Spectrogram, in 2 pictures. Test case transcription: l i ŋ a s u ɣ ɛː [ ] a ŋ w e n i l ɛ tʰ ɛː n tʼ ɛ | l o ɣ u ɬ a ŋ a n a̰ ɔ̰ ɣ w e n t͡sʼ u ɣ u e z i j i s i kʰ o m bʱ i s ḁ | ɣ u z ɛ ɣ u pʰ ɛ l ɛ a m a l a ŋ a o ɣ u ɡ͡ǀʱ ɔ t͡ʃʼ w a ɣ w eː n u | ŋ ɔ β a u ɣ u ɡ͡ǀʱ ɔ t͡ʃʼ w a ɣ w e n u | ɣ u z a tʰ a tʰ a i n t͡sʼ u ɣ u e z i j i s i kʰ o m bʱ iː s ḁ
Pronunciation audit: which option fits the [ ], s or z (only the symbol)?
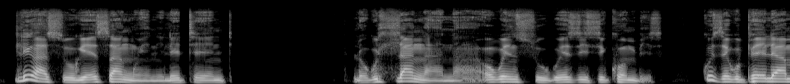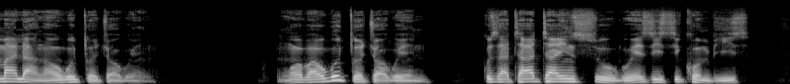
s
